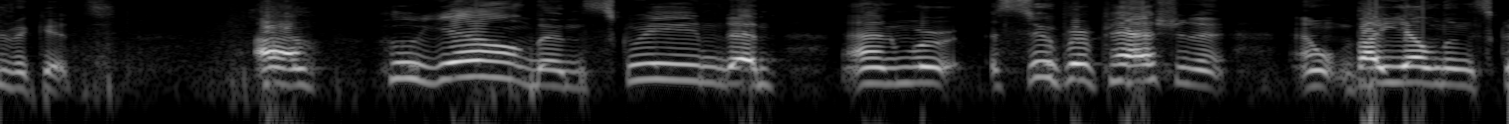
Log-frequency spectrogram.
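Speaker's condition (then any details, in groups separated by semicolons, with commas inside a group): Cerebral palsy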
